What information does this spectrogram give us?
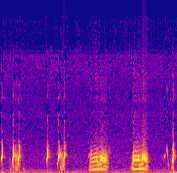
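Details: Common quail calling, heard morning and night: short sharp notes in quick pairs and triplets alternate with two longer harsh, buzzy bursts.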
